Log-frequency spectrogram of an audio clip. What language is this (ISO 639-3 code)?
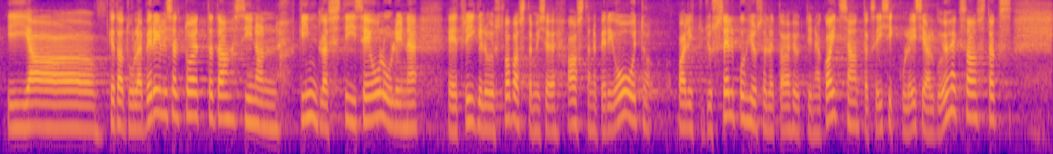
est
